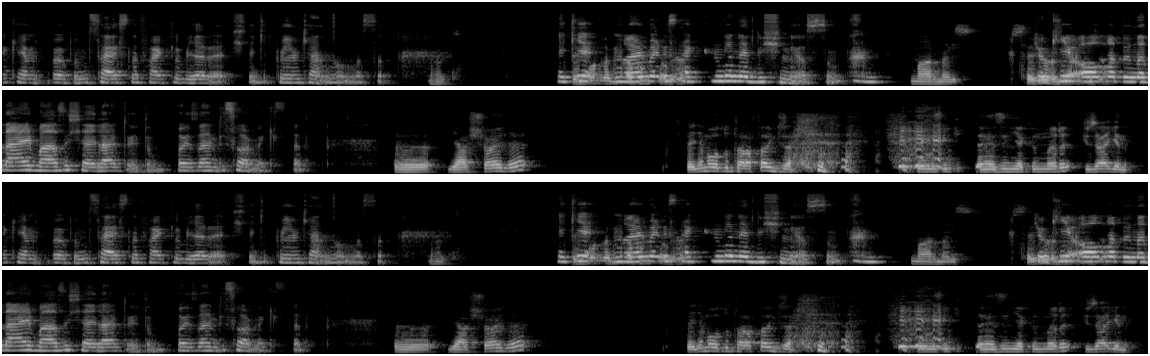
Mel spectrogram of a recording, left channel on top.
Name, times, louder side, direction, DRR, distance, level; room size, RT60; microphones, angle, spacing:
voice 1, 0.0-4.4 5.6-8.8 10.3-14.5 14.9-15.2 20.4-21.0, left 1 dB, 15° left, 9 dB, 0.9 m, -28 dB
voice 2, 4.3-4.6 5.7-6.9 9.1-9.7 10.1-11.1 15.4-16.7 18.3-20.9 21.2-22.7, left 3 dB, 40° left, 8 dB, 0.5 m, -30 dB
13.5 x 8.9 x 5.7 m, 0.39 s
head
